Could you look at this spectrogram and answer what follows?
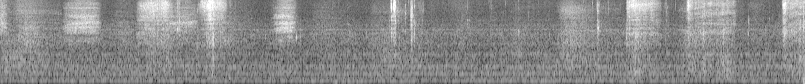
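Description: People slurping ramen noodles, a run of repeated sucking slurps, over a steady low hum.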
